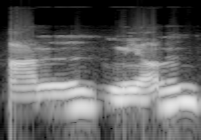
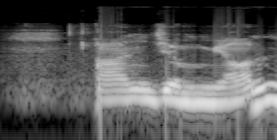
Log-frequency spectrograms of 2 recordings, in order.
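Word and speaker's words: 앉으면: ini itu artinya duduk Jadi kalau ada kata anjion jadi dannya ini dibuang ya untuk memudahkan pengucapan Bukan anmion tapi Dit ditambahi kata anje anjemyon ya anjemon Ando jadi anjemon andweo ya ini artinya adalah tidak boleh jika duduk bukan anmion ya jadi cara merangkingnya itu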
